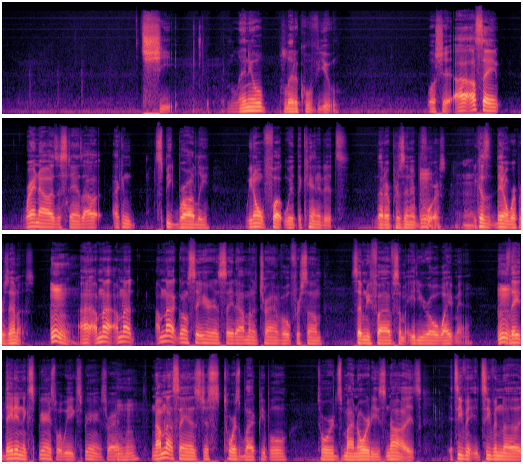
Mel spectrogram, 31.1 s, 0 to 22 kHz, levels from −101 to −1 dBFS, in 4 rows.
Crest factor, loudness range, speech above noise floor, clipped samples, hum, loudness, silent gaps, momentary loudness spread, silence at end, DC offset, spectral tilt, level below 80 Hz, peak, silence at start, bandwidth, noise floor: 20 dB; 4 LU; 37 dB; under 0.1%; none; -27 LUFS; none; 13 LU; 0 s; under 0.1%; -5 dB/octave; -62 dBFS; -8 dBFS; 2.1 s; 18 kHz; -64 dBFS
